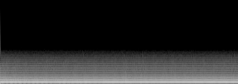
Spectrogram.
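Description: Synthesizer music: one sustained chord held steady, with no drums or percussion.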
